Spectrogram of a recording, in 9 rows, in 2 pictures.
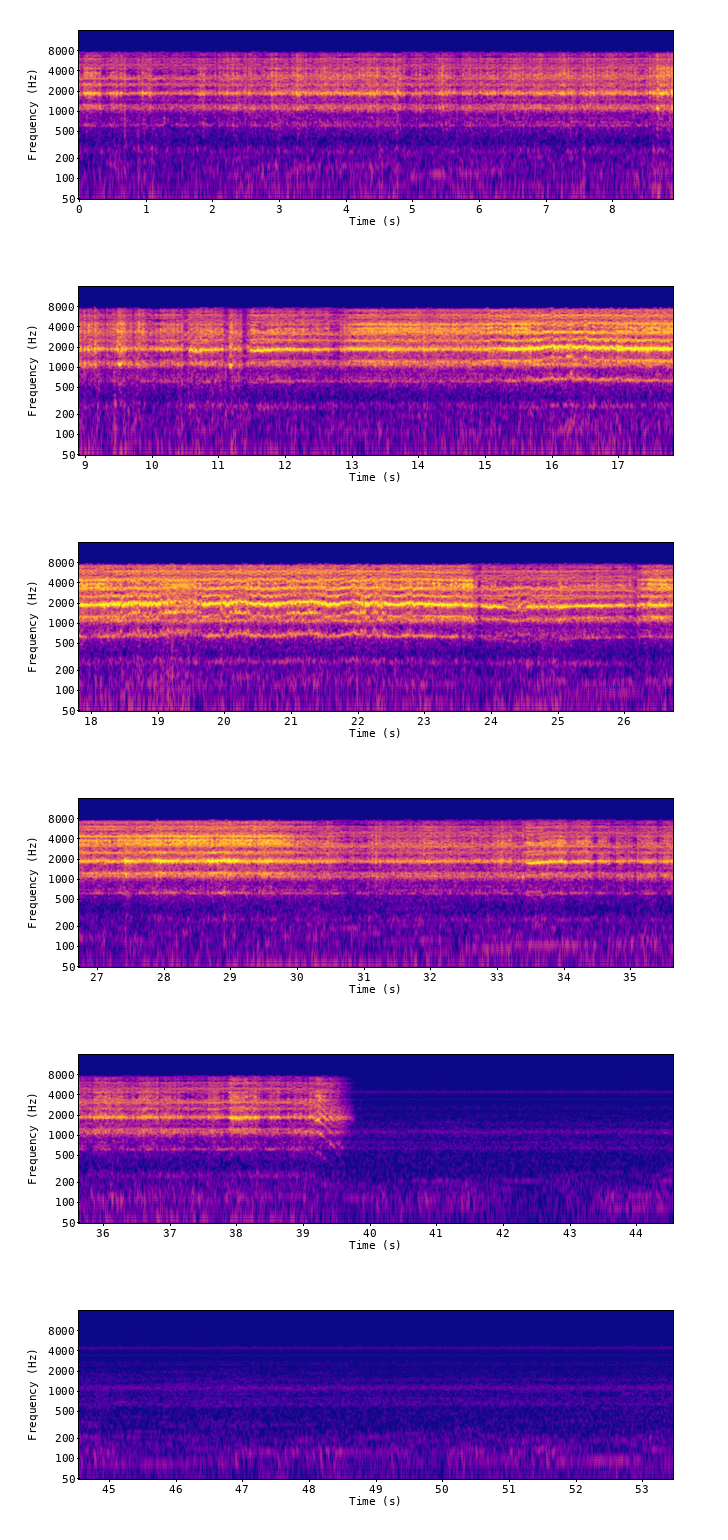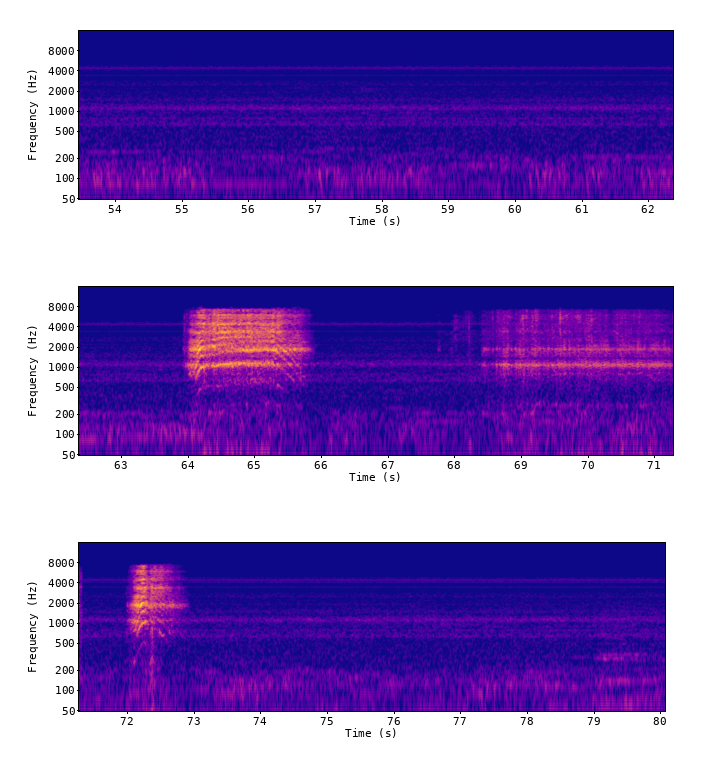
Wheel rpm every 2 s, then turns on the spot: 160, 160, 160, 160, 160, 160, 160, 160, 160, 160, 160, 160, 160, 160, 160, 160, 160, 160, 160, 120, 0, 0, 0, 0, 0, 0, 0, 0, 0, 0, 0, 0, 80, 0, 10, 10, 10, 0, 0, 0.
68-72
